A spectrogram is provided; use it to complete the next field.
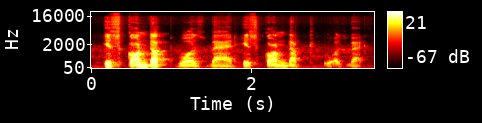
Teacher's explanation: we stress we stress on the first syllable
